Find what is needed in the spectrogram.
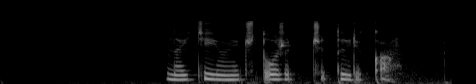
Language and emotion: Russian, neutral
